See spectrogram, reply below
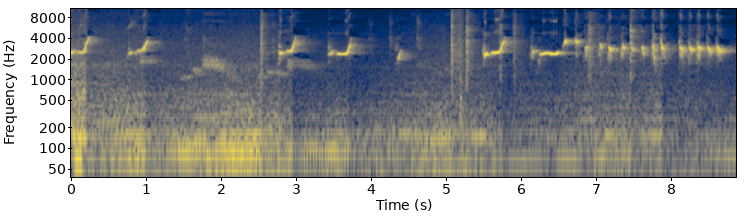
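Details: Rough, varied white-rumped shama song: ringing upslurred whistles separated by pauses, sharp clicks, then a fast rattling trill of high repeated notes toward the end.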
